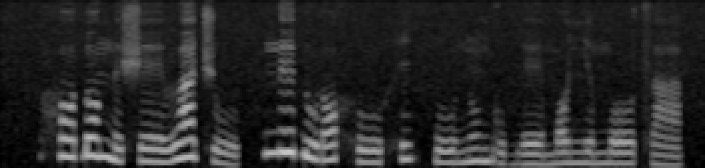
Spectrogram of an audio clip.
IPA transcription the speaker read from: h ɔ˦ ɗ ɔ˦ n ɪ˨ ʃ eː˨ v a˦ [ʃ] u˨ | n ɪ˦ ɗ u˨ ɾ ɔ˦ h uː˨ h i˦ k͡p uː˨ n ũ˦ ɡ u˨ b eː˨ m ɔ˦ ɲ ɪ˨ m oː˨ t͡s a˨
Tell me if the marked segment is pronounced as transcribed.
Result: no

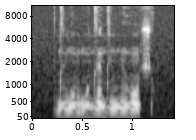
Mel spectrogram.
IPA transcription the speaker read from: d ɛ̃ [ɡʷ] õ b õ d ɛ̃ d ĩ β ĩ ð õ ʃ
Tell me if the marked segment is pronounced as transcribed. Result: no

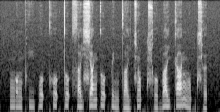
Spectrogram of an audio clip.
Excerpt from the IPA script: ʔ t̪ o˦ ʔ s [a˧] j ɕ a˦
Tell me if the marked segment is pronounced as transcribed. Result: yes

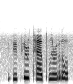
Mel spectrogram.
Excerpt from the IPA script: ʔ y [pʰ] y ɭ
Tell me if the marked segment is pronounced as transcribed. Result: yes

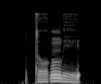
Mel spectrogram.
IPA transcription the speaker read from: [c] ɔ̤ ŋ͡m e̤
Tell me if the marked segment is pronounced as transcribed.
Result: no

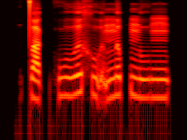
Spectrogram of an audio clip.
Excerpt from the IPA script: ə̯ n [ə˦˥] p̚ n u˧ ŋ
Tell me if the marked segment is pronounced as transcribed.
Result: yes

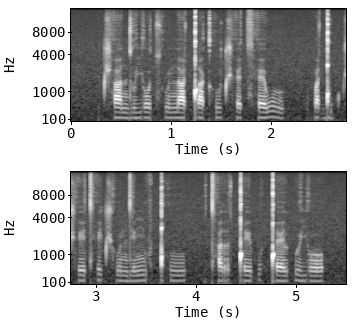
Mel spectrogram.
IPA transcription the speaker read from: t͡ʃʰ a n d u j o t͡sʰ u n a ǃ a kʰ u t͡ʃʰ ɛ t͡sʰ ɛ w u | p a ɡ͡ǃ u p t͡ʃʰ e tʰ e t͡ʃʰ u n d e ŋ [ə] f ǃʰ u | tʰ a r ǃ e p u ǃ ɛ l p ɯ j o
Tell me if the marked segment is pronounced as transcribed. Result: no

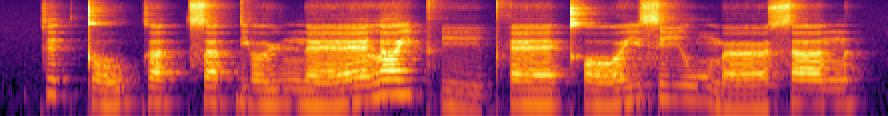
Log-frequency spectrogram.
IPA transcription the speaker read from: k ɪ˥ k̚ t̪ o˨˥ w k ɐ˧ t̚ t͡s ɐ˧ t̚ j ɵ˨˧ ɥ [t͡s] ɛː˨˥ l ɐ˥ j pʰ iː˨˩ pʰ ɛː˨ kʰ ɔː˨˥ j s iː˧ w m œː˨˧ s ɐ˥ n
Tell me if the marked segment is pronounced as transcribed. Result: no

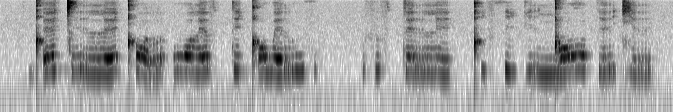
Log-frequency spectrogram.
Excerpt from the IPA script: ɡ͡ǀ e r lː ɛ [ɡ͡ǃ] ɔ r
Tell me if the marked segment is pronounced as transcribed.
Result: no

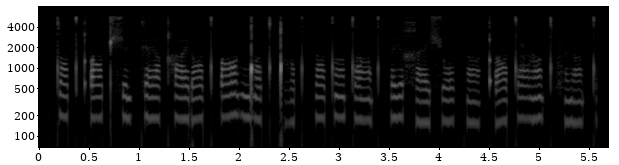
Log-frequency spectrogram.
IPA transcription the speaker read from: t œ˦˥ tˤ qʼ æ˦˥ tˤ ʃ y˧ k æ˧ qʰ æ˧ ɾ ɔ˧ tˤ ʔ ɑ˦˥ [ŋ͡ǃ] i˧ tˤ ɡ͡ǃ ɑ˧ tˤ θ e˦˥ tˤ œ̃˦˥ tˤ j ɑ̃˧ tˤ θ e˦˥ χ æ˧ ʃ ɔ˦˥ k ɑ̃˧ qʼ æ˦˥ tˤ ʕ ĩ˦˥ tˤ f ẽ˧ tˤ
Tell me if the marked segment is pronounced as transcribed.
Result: yes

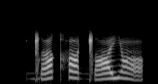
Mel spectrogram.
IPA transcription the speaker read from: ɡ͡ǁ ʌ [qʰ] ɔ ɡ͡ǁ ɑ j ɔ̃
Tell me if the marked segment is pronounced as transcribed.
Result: yes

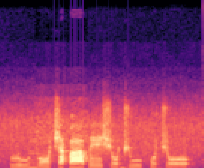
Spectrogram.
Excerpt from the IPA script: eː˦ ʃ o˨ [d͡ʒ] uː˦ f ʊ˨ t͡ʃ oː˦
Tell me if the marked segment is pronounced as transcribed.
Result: yes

